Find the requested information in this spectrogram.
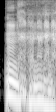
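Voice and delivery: ordinary talk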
